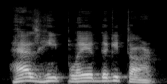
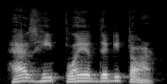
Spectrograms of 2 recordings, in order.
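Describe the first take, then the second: No difference in how they are said.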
